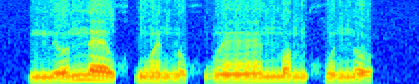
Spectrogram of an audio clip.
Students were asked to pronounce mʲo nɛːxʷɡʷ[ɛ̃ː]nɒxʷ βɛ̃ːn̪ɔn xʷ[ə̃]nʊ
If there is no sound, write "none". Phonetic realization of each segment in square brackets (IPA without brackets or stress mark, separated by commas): ɛ̃, ə̃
